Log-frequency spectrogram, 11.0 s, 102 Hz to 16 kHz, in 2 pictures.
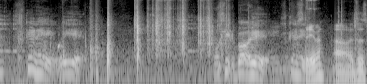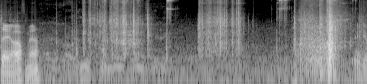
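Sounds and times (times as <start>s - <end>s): coins clinking: 2.0s - 3.5s, 6.6s - 11.0s
paper bills rustling: 6.7s - 7.7s.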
